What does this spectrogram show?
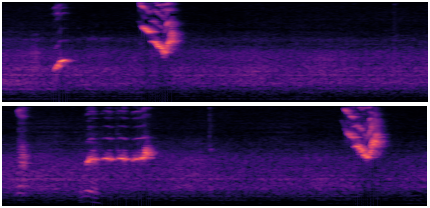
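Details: Captive female Congo African grey parrot in a home: scattered, sharply falling high chirps, a brief click-like burst, and a flat buzzy whistle between quiet gaps, with a low room hum beneath.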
